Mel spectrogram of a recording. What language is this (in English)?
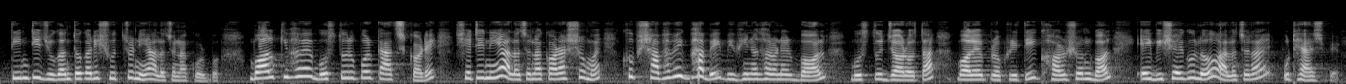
Bangla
